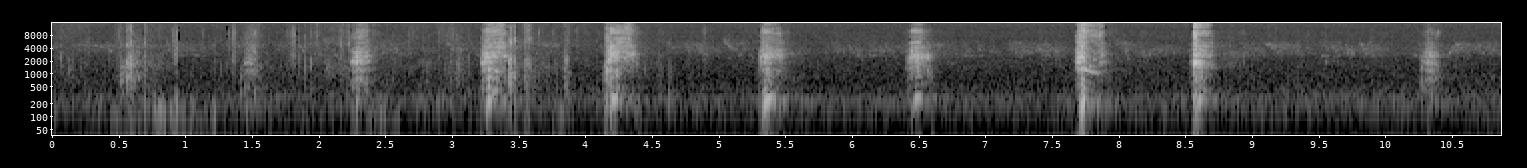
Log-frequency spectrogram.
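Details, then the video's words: A dog coughs with a gagging, hacking sound and retches as if something is caught in its throat. About ten sharp, noisy bursts come unevenly over eleven seconds, with quiet breathing between them. "강아지 기침"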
